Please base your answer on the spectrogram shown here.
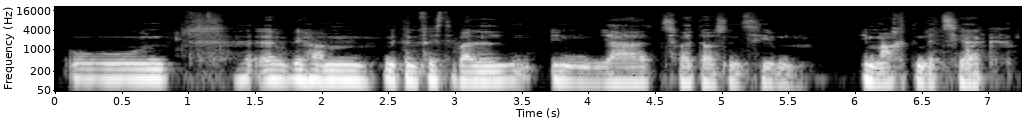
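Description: Deep husky man from Guatemala. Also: little pitch movement, slow, dark tone. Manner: hesitant, with fillers. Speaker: festival director, studio guest. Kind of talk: radio interview. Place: radio studio.

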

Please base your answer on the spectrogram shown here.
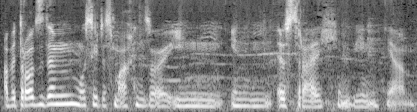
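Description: A woman's voice: mid-range voice, normal speed, gravelly. A woman in her twenties from Ukraine with a Ukrainian accent, answering interview questions hesitantly with many fillers. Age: 20s. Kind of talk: casual interview. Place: café.

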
